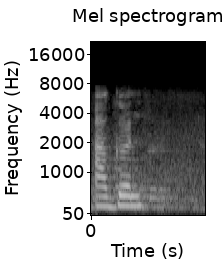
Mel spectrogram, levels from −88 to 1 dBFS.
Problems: background sounds at intervals, background conversations at intervals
